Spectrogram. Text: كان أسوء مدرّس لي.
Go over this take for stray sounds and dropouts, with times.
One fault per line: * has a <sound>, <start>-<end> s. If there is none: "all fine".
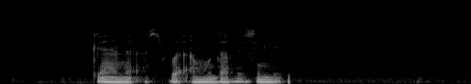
all fine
